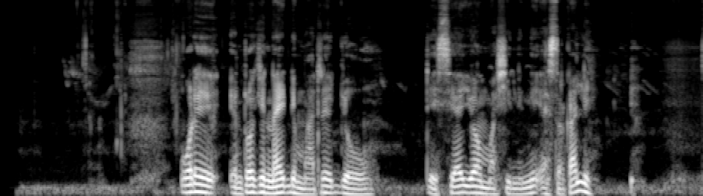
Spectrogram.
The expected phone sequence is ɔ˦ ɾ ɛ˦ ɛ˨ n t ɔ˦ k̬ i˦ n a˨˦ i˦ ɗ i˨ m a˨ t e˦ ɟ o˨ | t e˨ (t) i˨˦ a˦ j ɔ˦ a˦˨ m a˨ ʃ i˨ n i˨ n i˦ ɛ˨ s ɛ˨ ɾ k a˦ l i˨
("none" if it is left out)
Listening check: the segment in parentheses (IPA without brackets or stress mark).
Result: s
